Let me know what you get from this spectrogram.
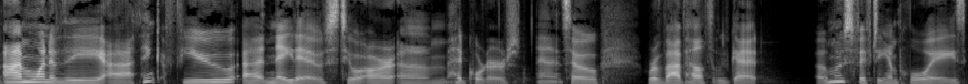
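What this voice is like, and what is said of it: Noticeable regional American accent. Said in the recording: “So from your accent, you must be from like Canada or? ... A little further south. Nashville.”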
